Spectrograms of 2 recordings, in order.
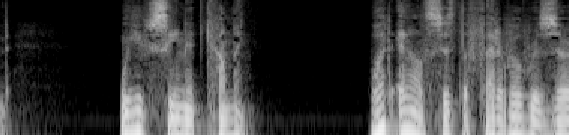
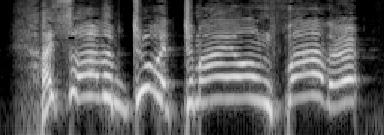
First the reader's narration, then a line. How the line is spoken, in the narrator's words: he screamed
